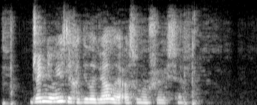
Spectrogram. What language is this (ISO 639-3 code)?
rus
